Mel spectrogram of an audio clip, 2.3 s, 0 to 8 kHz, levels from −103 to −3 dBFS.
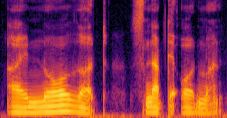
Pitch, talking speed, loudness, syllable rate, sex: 95 Hz, 185 wpm, -17 LUFS, 4.4 syllables/s, male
